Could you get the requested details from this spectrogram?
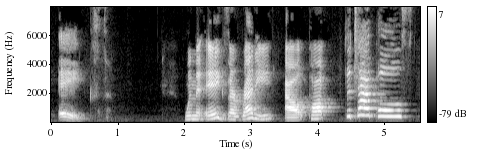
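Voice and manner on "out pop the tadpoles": much higher and louder, bursting out; excited. Acted. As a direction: make the tadpoles pop out with glee. Storytime reading to children.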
